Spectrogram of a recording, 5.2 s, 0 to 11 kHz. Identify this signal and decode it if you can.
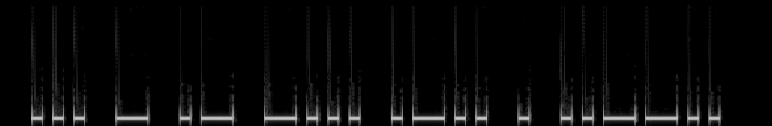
Morse code, heard as a keyed tone, about 17 wpm, 700 Hz. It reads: STABLE?
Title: Sentences from Top 1500 Words 17wpm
